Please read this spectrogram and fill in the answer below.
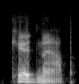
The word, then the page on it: kidnap: American English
